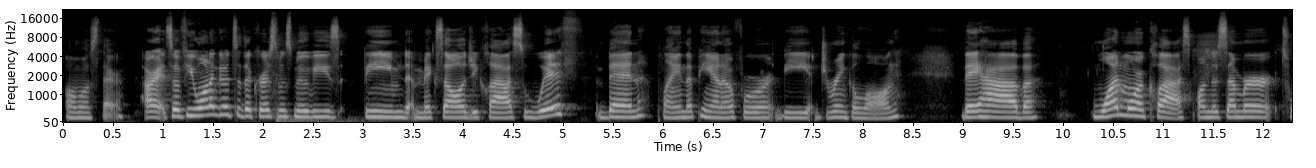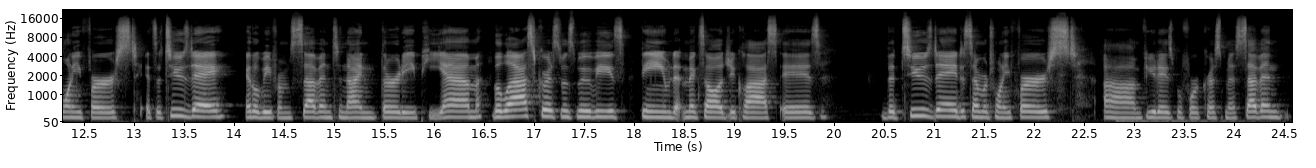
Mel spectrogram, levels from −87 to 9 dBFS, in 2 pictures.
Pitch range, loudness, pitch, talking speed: 190-215 Hz, -27 LUFS, 200 Hz, 155 wpm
